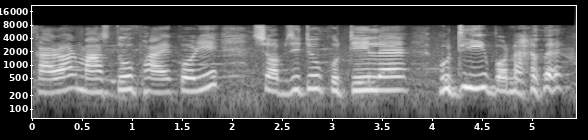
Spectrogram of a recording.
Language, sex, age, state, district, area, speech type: Assamese, female, 30-45, Assam, Nagaon, rural, spontaneous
